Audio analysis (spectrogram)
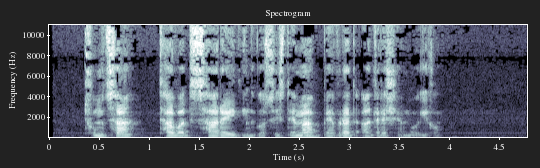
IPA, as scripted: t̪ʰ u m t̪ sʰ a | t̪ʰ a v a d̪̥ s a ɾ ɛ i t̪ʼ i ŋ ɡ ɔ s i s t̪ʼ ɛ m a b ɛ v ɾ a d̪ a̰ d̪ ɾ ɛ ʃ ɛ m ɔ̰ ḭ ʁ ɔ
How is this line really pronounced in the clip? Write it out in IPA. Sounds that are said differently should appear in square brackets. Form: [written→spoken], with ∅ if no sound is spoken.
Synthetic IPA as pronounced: t̪ʰ u m t̪ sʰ a | t̪ʰ a v a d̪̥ s a ɾ ɛ i t̪ʼ i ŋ ɡ ɔ s i s t̪ʼ ɛ m a b ɛ v ɾ a d̪ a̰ d̪ ɾ ɛ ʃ ɛ m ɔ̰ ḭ ʁ ɔ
